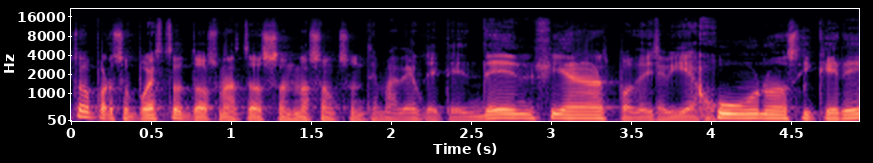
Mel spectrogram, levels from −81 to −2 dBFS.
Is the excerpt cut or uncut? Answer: cut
